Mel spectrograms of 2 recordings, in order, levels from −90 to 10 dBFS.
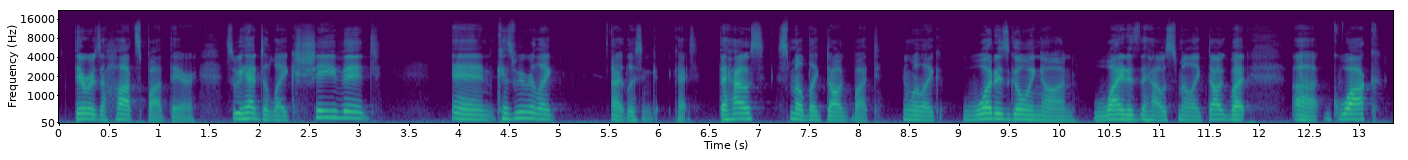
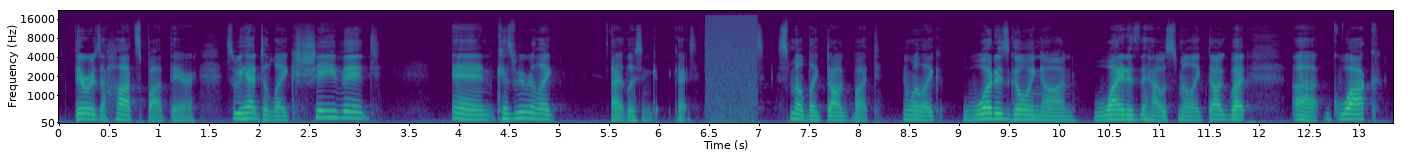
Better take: first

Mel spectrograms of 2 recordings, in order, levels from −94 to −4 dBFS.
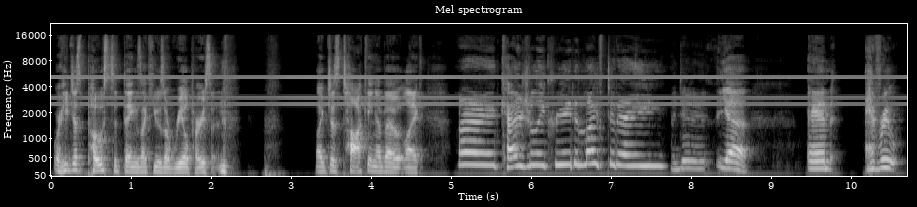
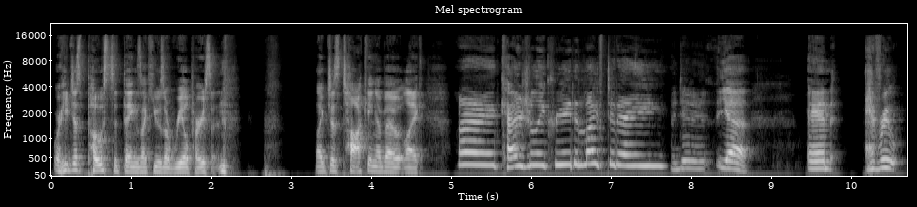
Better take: second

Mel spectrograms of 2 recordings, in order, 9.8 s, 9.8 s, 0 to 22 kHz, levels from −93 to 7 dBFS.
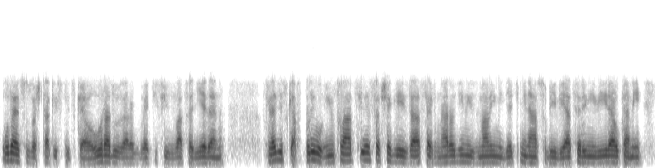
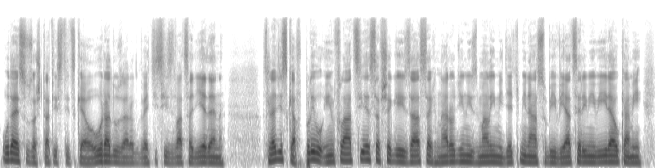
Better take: second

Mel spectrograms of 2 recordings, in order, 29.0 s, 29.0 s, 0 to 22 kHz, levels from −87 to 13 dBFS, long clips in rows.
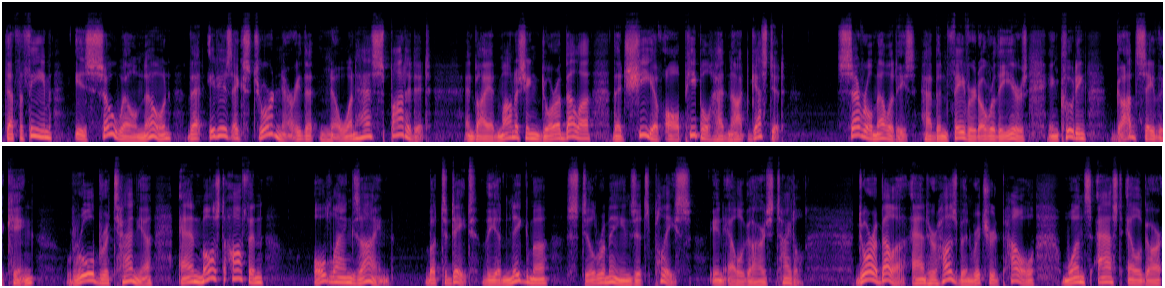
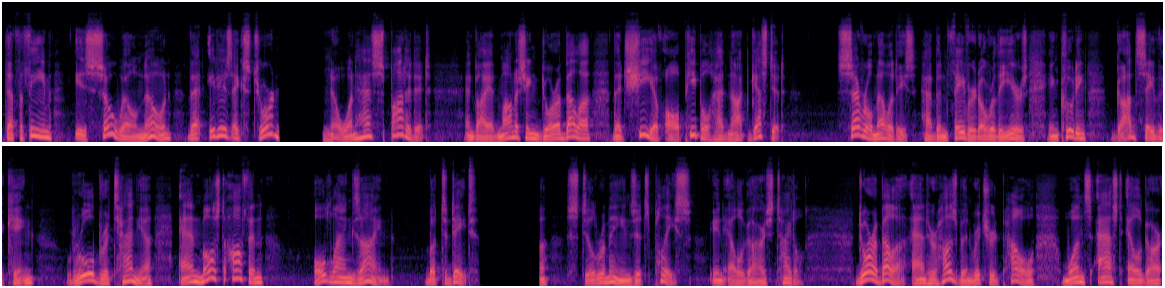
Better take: first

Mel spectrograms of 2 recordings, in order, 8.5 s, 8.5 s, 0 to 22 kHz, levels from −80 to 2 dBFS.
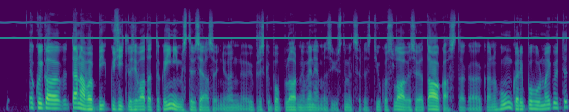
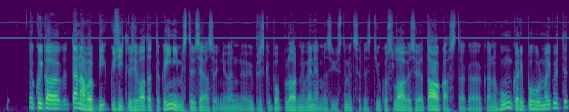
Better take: second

